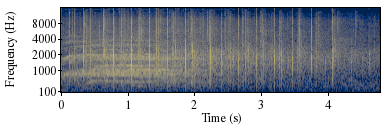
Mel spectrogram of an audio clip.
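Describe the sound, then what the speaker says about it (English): A crowd applauds families at a community college nurse pinning ceremony, dense clapping that starts full and thins into scattered individual claps, with a faint hum of voices underneath at first. "if you could give your families a big round of applause"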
